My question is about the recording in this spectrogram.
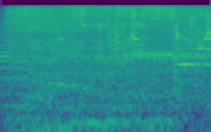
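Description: A loud, steady rushing noise with a deep rumble underneath, lasting about two and a half seconds: a cartoon sound effect.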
